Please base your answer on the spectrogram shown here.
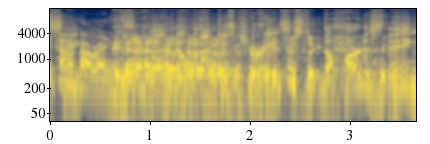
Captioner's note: laughter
